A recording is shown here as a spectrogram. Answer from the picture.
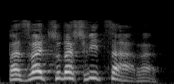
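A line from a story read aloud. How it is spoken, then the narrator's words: Shout. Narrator (Russian): крикнул он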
